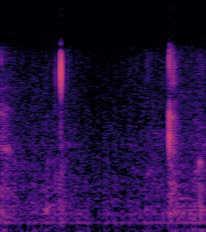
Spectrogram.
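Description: Near silence, broken by two faint, brief clicks, the first about half a second in and a weaker one near the end.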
